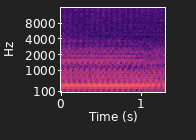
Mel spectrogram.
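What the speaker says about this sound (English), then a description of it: "Last string is a C." An open C string is bowed on a cello in one deep, buzzy sustained note, steady and close for just over a second, with no other sounds.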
